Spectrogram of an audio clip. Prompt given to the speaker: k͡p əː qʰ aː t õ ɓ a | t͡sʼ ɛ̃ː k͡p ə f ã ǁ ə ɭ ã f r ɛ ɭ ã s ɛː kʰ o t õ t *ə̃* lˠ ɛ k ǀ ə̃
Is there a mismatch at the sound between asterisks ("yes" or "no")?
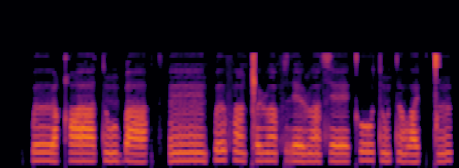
no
